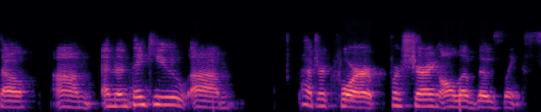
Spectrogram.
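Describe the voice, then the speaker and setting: A woman's medium-pitched voice at a very slow pace. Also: ordinary pitch variation. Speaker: community program lead presenting at a meeting. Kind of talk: meeting presentation. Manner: hesitant with frequent fillers.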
